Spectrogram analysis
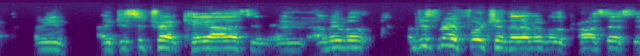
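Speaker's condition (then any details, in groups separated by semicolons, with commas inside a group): Cerebral palsy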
